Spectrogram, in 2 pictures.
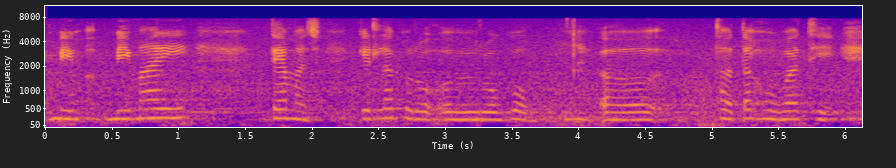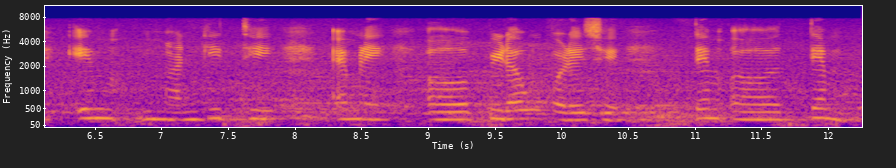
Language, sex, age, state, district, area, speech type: Gujarati, female, 18-30, Gujarat, Valsad, urban, spontaneous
